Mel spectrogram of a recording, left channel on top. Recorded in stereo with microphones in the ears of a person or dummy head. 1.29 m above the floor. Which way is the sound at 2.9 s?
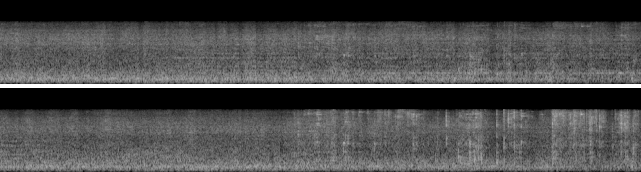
55° right (ahead or behind).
